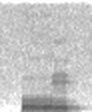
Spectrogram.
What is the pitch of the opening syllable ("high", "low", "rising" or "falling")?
rising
